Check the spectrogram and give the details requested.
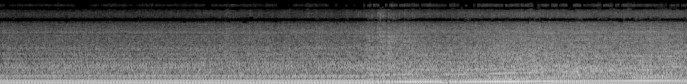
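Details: GT18 garden tractor, carburetor refitted and repairs done, air cleaner still off: even part-throttle running that pulls up smoothly as throttle opens, no stumbling; previously it flooded and chuffed smoke past half throttle once warm.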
